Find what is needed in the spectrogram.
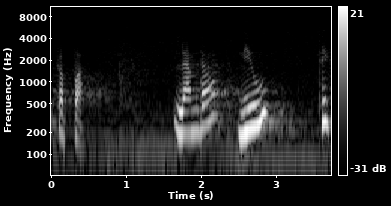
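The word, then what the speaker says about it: kappa: ठीक है, कटप्पा नहीं, कप्पा, लैम्डा, म्यू।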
